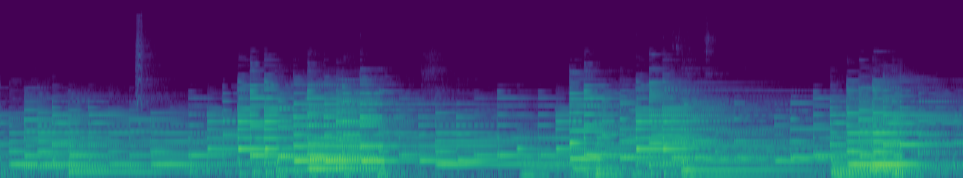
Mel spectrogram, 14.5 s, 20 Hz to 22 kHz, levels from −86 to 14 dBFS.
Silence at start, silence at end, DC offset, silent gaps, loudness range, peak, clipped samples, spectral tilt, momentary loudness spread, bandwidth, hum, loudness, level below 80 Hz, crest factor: 0 s; 0 s; under 0.1%; none; 6 LU; -4 dBFS; under 0.1%; -9 dB/octave; 13 LU; 5.6 kHz; none; -20 LUFS; -44 dBFS; 16 dB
